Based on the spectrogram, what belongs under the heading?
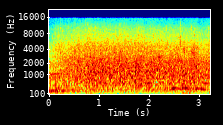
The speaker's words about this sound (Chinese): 鼓掌。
